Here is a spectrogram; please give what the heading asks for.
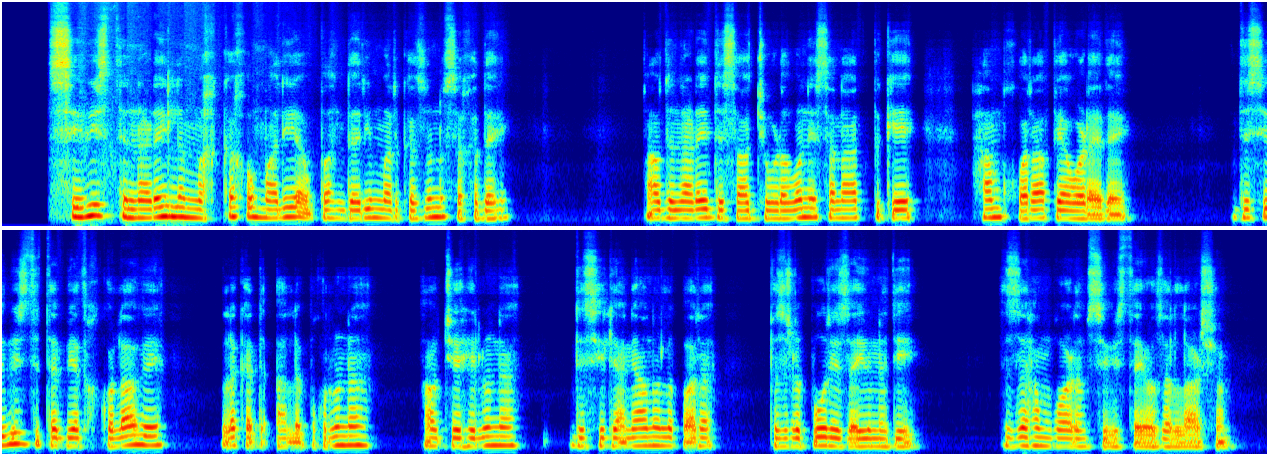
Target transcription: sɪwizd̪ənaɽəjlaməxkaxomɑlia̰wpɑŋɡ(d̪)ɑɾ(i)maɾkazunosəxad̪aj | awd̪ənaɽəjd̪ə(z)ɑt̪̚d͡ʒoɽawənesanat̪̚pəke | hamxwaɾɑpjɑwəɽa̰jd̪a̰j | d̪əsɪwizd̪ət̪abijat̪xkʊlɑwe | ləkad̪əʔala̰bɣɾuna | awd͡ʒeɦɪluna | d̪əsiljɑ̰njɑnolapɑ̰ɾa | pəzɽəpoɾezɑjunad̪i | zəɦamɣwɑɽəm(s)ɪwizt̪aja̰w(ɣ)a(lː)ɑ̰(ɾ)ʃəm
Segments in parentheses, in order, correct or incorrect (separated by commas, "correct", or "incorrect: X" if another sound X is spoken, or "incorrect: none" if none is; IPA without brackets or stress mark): correct, correct, incorrect: s, correct, incorrect: z, correct, incorrect: ɽ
